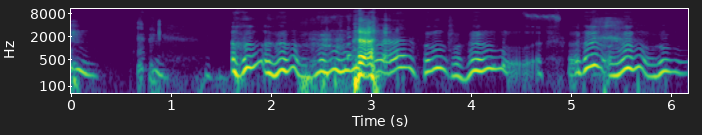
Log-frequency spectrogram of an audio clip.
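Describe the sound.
A voice does an impression of exaggerated, theatrical crying: loud, wavering wails and sobbing sounds rising and falling in pitch, with brief pauses between bursts.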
